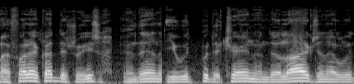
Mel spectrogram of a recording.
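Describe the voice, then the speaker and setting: This man has a strong French Canadian accent and a dark, mellow tone. He speaks at a moderate pace and medium pitch, with ordinary pitch variation. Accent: thick French-Canadian. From Quebec, Canada. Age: 80s+. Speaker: former farmer. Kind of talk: interview answer.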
